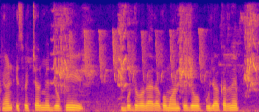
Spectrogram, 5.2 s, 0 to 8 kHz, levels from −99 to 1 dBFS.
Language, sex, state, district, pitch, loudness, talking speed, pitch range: Hindi, male, Chandigarh, Chandigarh, 155 Hz, -13 LUFS, 150 wpm, 150-155 Hz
